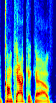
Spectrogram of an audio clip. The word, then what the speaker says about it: CONCACAF: That's how you pronounce it. I always wonder how you said that. – Yeah, CONCACAF.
